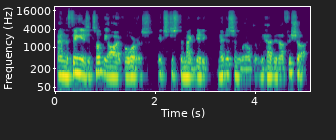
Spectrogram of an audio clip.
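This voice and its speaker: A man with a mid-pitched voice talks as an interview guest in a roomy, echoing space. He explains things earnestly and loosely, circling back over his points and checking that the listener follows. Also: fairly quick, fairly bright tone. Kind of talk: rambling explanatory conversation. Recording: echoey, roomy sound.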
